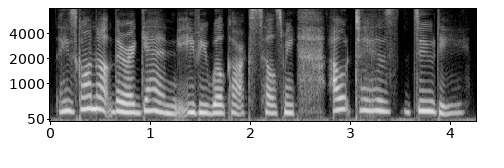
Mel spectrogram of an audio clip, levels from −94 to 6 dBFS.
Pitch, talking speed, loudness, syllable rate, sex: 250 Hz, 170 wpm, -15 LUFS, 5.0 syllables/s, female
